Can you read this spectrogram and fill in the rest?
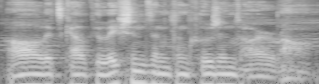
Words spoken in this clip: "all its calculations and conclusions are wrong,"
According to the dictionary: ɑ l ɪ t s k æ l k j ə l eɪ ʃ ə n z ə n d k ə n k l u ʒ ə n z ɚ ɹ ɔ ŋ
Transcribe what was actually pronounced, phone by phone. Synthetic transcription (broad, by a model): ɑ l ɪ t s k æ l k j ə l eɪ ʃ ə n z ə n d k ə n k l u ʒ ə n z ɚ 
